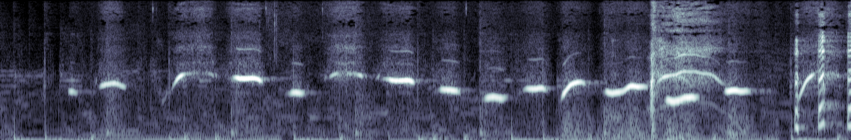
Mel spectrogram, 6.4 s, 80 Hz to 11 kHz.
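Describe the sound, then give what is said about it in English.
A person whistles the bright, bouncy theme tune of The Andy Griffith Show alone, with clear sustained pitched notes rising and falling in a steady melodic rhythm and a slightly breathy finish. “Now you can whistle it for 5 day points if you want.”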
